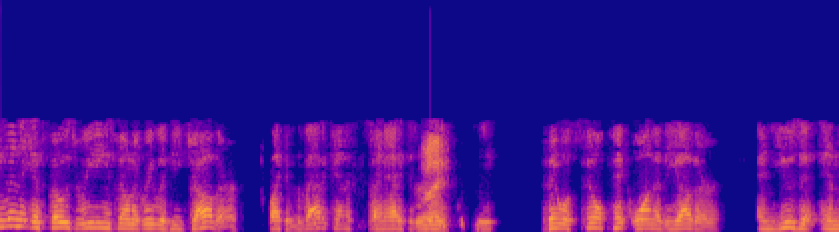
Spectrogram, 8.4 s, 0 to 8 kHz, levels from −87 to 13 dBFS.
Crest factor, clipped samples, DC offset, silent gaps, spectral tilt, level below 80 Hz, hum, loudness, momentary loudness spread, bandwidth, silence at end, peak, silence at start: 18 dB; under 0.1%; under 0.1%; none; -10.5 dB/octave; -64 dBFS; none; -18 LUFS; 12 LU; 4.1 kHz; 0 s; 0 dBFS; 0 s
